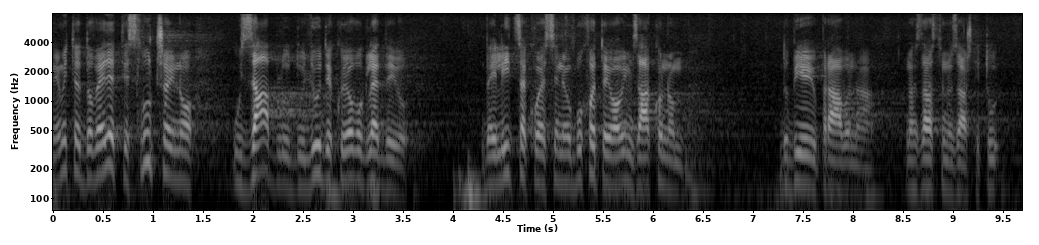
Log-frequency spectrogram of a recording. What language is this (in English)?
Serbian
